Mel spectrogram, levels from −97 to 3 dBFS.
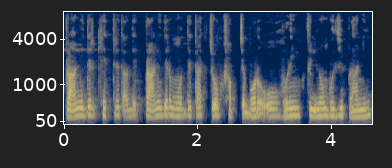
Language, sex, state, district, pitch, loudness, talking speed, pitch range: Bengali, male, West Bengal, North 24 Parganas, 150 Hz, -22 LUFS, 180 wpm, 140-155 Hz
